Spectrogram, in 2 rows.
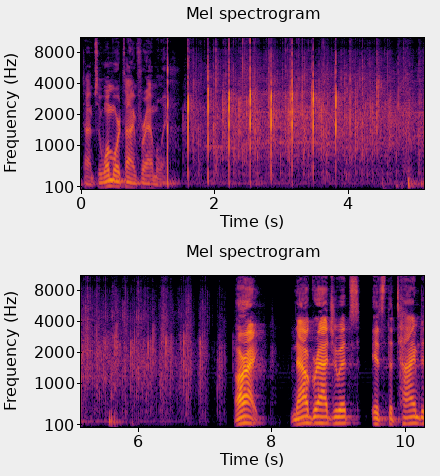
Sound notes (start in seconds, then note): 1.3 applause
